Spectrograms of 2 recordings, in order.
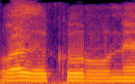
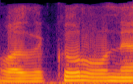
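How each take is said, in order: The two takes are said the same way.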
